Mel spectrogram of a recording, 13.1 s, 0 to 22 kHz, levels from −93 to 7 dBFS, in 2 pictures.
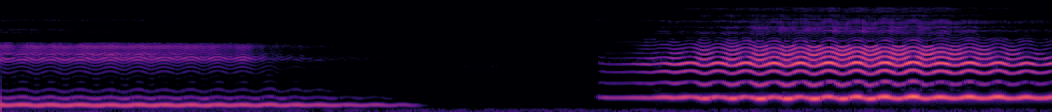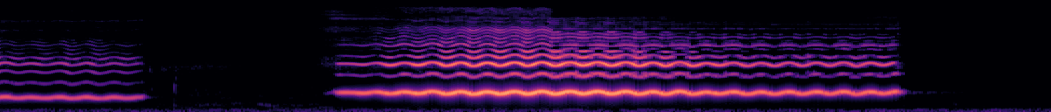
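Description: At 10.02 s the music abruptly switches to an adaptive stream at a lower bitrate, lasting until 13.15 s. The top end now stops near 11.8 kHz, which suggests a jump from a fairly high AAC rate to a very low-rate HE-AAC version after the connection slowed. Unlike a rebuffering stall, the music never pauses, and unlike a simple treble cut, the artefacts rise along with the bandwidth loss.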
